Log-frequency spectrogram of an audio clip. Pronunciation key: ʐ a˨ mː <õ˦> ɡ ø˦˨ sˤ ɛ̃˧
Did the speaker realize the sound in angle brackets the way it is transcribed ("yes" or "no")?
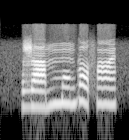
yes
